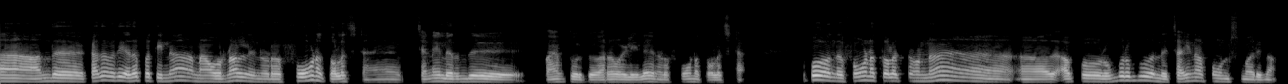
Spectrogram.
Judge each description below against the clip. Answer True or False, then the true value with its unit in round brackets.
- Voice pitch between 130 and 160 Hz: True (140 Hz)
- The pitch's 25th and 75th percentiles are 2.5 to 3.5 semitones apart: False (4.8 semitones)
